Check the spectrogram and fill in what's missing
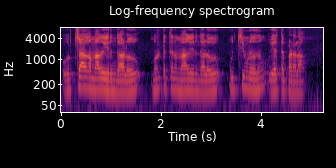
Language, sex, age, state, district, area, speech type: Tamil, male, 18-30, Tamil Nadu, Madurai, rural, read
